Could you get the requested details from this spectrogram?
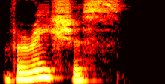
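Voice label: "voracious", British English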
